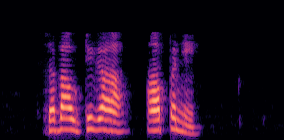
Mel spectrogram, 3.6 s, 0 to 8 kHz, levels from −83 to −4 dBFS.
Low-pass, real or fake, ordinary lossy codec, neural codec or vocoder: 7.2 kHz; fake; AAC, 16 kbps; vocoder, 22.05 kHz, 80 mel bands, WaveNeXt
